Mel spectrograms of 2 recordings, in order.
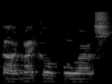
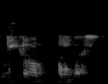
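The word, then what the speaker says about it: Niko Bolas: Did Michael Bolas use Pro Tools to record the album? All right, you mispronounced his name. His name is Nico Bolas.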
